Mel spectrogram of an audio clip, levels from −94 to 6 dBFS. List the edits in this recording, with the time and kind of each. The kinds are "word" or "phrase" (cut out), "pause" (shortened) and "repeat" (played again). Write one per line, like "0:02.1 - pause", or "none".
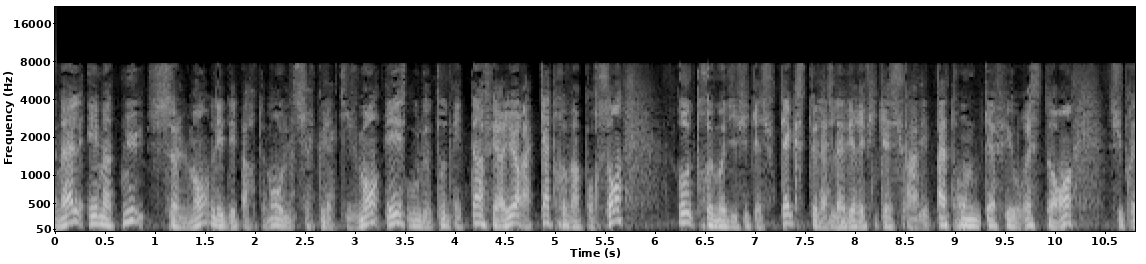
0:01.6 - word
0:02.4 - word
0:03.5 - word
0:03.9 - word
0:07.2 - word
0:07.7 - word
0:08.5 - word
0:09.2 - word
